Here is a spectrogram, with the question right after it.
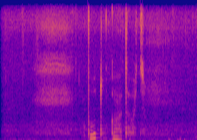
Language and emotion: Russian, sad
